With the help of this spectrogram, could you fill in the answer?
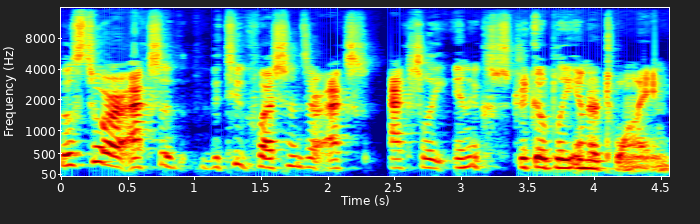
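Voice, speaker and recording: With an American accent, a woman in an ordinary speaking voice talks at a fairly quick pace, her medium pitch showing ordinary variation. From Montana, US. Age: 60s. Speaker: equine coach, former rancher and attorney. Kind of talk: interview.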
